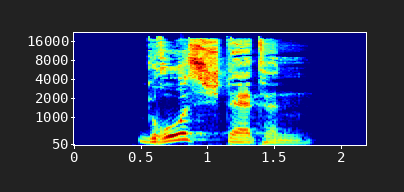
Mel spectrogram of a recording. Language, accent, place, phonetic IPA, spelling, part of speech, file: German, Germany, Berlin, [ˈɡʁoːsˌʃtɛtn̩], Großstädten, noun, De-Großstädten.ogg
- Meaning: dative plural of Großstadt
